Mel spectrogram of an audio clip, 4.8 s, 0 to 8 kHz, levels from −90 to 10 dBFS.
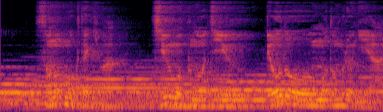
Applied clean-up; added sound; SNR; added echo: none; none; none; reverberation time 1.2 s.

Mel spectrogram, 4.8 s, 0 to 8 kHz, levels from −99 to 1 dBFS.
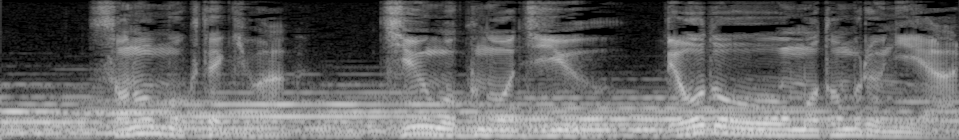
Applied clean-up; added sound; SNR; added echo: none; none; none; none.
